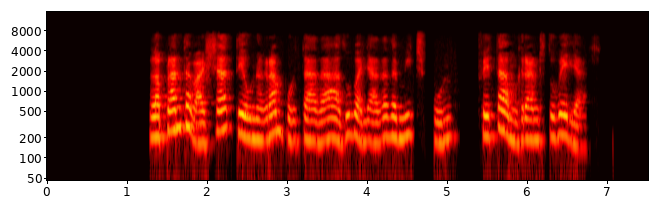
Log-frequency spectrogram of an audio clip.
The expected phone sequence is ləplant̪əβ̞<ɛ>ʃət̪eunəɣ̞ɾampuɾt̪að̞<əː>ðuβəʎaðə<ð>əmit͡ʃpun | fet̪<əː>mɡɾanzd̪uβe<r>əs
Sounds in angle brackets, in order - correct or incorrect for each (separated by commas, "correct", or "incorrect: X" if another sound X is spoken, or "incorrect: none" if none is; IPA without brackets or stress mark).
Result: incorrect: a, correct, correct, correct, incorrect: ʎ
